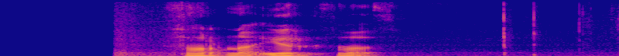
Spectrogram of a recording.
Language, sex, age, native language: Icelandic, male, 20-29, Icelandic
